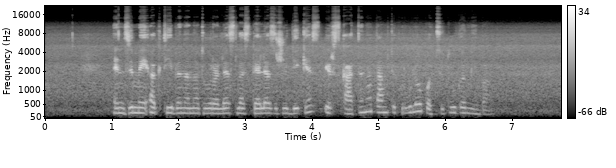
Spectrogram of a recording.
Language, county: Lithuanian, Marijampolė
